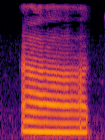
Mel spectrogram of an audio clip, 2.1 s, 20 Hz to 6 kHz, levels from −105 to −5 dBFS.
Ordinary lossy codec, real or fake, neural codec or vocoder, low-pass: AAC, 32 kbps; real; none; 5.4 kHz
